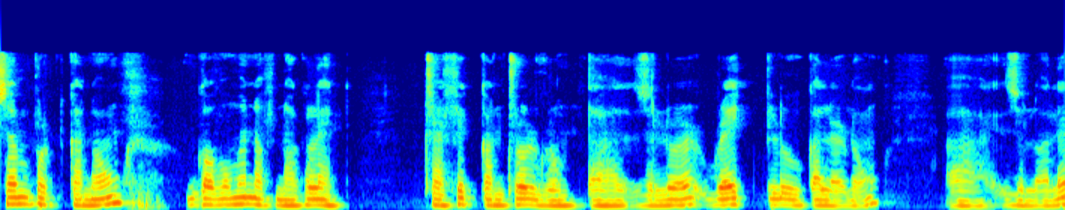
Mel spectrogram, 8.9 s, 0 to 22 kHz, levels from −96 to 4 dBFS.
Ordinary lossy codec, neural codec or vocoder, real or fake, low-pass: none; none; real; none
